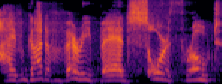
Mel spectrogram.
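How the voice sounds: A raspy, put-on character voice at a middle pitch. It moves at a very slow pace.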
